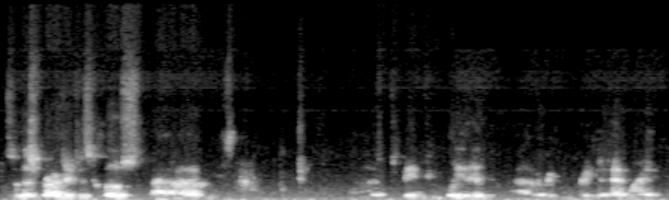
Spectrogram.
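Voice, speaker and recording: Low-voiced man, distant in an echoey room. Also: little pitch movement, measured pace, narrow, tinny audio. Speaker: town staff member presenting agenda items. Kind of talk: informal presentation at a council meeting. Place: indoor town council meeting room. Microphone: distant room microphone. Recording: echoey meeting room, distant mic, faint noise.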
